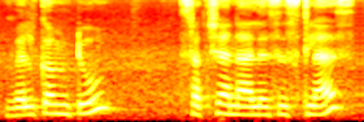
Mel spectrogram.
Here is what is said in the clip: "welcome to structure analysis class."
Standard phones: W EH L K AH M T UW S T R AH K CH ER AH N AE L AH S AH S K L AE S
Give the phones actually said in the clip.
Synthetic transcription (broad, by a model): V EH L K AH M T UW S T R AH K SH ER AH N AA L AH S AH S K L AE S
